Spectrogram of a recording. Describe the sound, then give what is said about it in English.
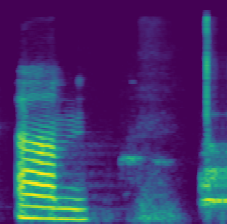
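Dogs barking loudly: one strong, tonal bark-like cry comes first, then fainter, rougher sounds after a short gap, and a brief sharp yelp at the end. “I don't know if you can hear my dogs barking. I apologize. They are being really loud.”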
